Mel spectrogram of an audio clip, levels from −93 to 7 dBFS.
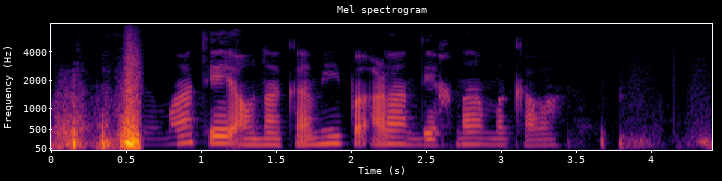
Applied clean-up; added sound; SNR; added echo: none; none; none; none.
